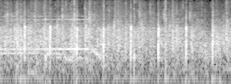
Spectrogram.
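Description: An audience breaks into steady applause, a dense patter of many hands clapping at a moderate level, with a few sharper claps standing out at a quick, roughly regular rhythm.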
